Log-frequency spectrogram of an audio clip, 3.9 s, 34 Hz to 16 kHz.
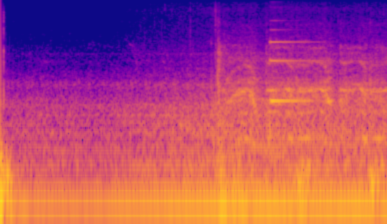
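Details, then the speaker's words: VW Golf GTI Mk6 engine during rebuild, compression test on cylinder 2 while cranking: even, steady cranking beats about three and a half per second, no stumbles; about 175 psi, normal compression (cylinder 1 read zero). "Cylinder 2 definitely. I can feel it compression. I can hear it as well."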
